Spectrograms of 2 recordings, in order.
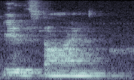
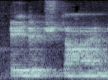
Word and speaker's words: Edith Stein: something about the name i'm going to use the english ether stein although edith stein is the precise german pronunciation but every time i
